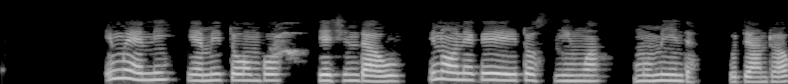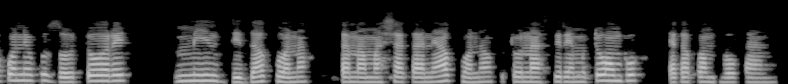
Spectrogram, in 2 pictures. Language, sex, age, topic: Ndau, female, 50+, health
